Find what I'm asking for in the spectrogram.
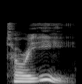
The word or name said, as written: torii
